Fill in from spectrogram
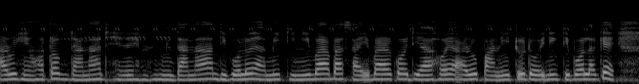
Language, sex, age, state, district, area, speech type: Assamese, female, 45-60, Assam, Dibrugarh, rural, spontaneous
